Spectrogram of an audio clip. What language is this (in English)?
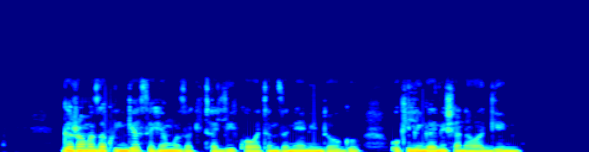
Swahili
